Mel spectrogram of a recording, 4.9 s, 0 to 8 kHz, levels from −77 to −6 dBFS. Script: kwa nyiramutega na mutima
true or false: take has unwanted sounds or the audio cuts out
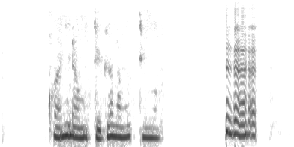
true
